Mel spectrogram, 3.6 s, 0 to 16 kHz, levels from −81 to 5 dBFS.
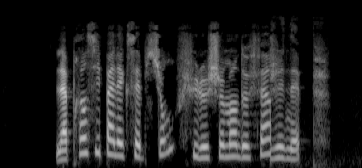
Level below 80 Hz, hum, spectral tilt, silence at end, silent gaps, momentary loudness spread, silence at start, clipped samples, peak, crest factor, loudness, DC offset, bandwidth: -74 dBFS; none; -1.5 dB/octave; 0.35 s; none; 19 LU; 0.55 s; under 0.1%; 0 dBFS; 26 dB; -23 LUFS; under 0.1%; 11 kHz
